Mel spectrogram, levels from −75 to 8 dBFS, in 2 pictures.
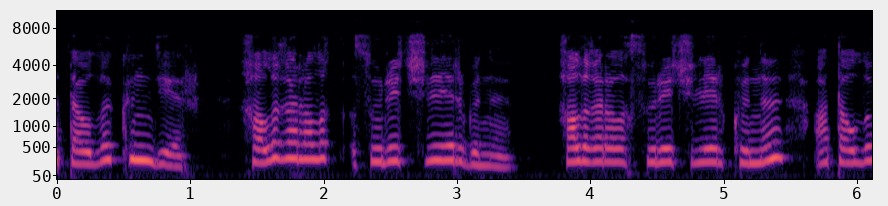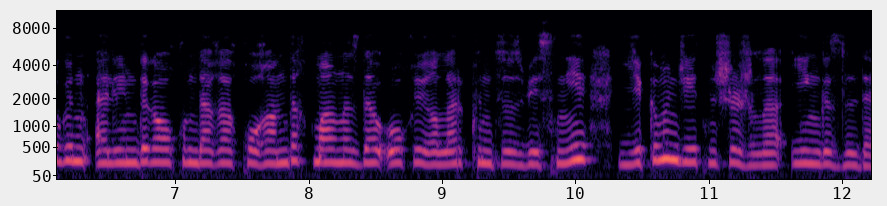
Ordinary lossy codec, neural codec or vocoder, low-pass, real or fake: Opus, 16 kbps; none; 7.2 kHz; real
